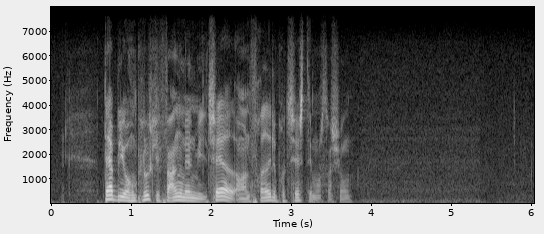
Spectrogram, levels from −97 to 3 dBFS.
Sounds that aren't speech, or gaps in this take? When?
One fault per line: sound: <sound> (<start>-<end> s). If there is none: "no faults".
no faults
